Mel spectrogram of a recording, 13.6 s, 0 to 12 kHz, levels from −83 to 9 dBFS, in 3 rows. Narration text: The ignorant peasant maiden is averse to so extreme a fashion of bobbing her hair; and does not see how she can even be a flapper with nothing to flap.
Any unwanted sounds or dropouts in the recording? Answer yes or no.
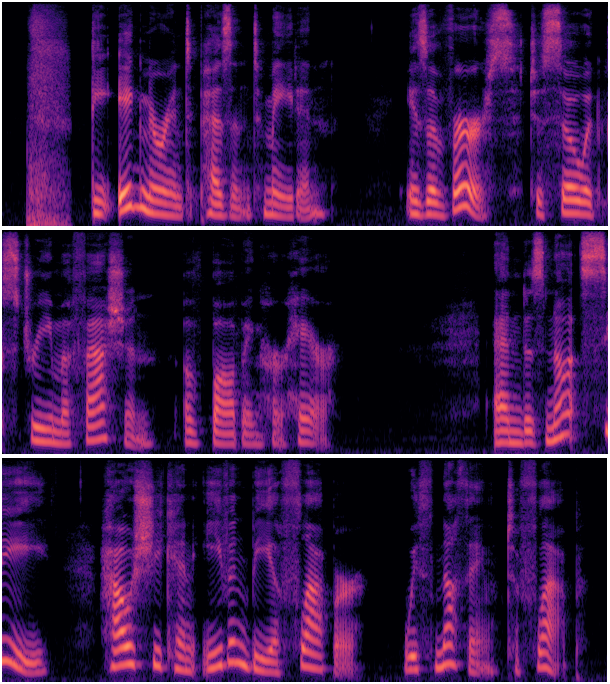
yes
